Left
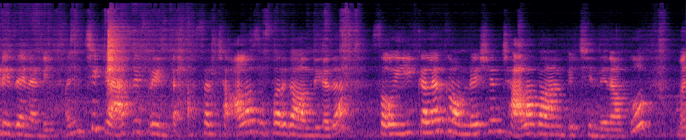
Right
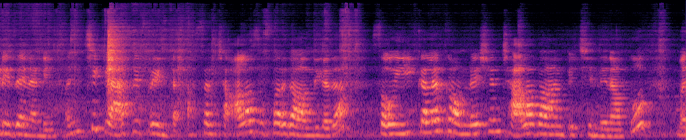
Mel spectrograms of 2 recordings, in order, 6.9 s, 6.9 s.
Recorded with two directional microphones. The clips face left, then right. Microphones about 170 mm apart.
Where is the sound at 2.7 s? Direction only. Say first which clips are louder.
Right 2 dB; 40° right (ahead or behind).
